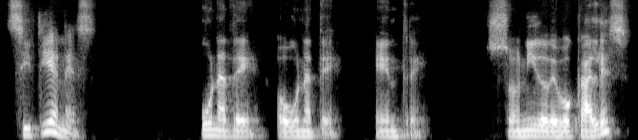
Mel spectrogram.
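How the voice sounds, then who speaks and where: Over a video call, a man patiently and methodically teaches English to one student, breaking each rule down step by step and repeatedly checking understanding with phrases like "¿cierto?". His medium-pitched voice is slow, creaky, slightly mellow, and fairly even in intonation.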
